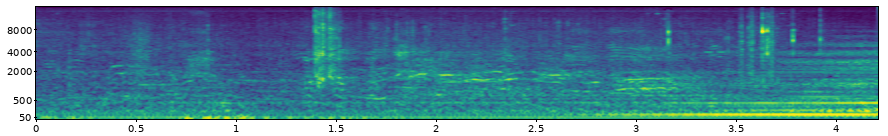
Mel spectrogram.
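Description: Murmur of spectators' voices over a steady low hum from the loudspeaker system; about three seconds in, a deep droning tone swells up from the loudspeakers as the dance music begins.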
